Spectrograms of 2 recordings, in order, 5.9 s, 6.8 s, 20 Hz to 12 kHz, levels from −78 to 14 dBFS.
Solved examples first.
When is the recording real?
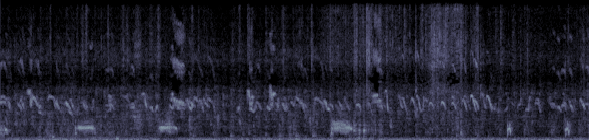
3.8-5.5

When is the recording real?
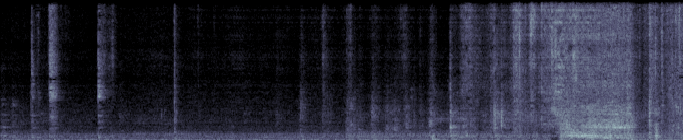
0.0-1.9; 6.0-6.8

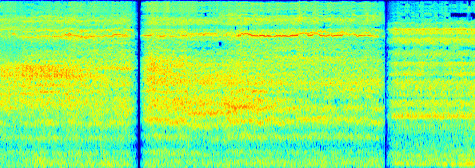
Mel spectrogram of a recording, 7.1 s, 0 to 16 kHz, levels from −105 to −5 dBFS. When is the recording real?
0.0-3.0; 3.6-5.7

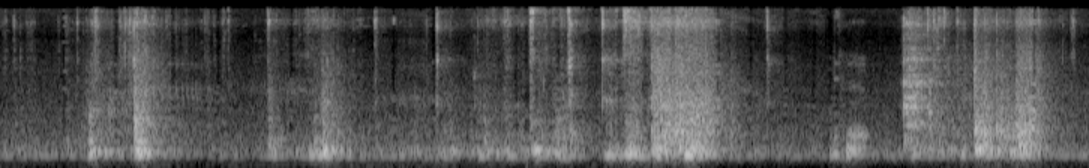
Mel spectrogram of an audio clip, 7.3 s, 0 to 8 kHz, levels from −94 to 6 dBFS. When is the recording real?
0.0-2.8; 6.2-7.3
